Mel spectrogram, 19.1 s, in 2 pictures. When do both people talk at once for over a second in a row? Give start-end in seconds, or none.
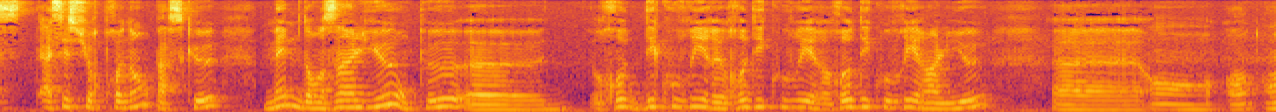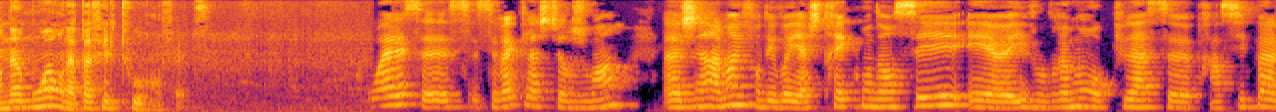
none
